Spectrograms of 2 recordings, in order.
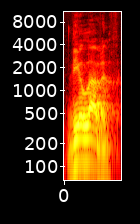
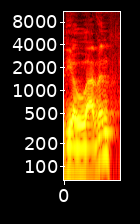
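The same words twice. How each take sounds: First: Said in the usual way. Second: "eleventh" rising into a question; questioning echo. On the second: Retold or imitated. Caller querying the agent's appointment date, questioning echo.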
